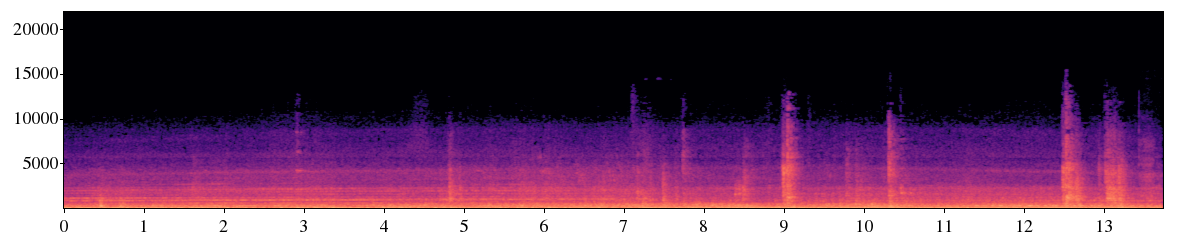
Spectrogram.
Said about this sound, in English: We're currently departing Seaford on the Seaford single line and our speed limit is 15 miles an hour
